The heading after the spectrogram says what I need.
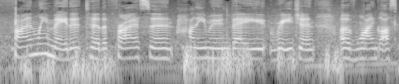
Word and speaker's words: Freycinet: I was pronouncing this part of Tasmania completely wrong. I was saying Freycinet, when in actual fact it's Freycinet. Freycinet.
